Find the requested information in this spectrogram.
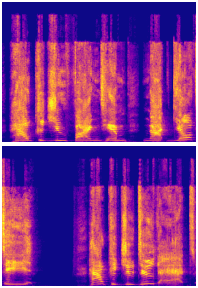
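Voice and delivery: high, loud, drawn-out outrage; imitating the indignant media in disbelief; mad as hell. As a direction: stretch each word in mock-appalled fury. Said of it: "the media was mad as hell".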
